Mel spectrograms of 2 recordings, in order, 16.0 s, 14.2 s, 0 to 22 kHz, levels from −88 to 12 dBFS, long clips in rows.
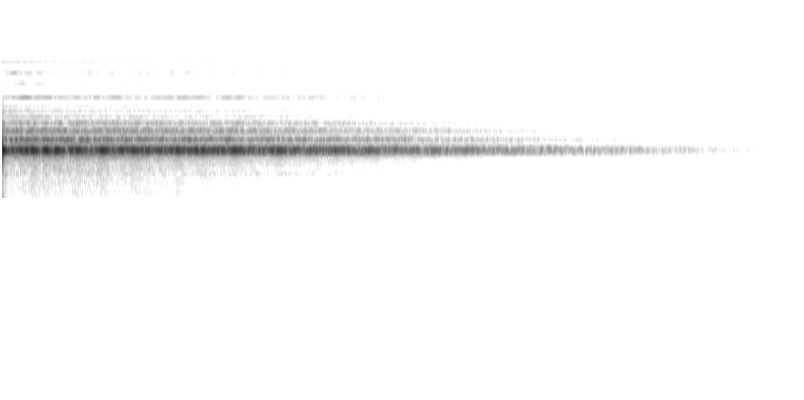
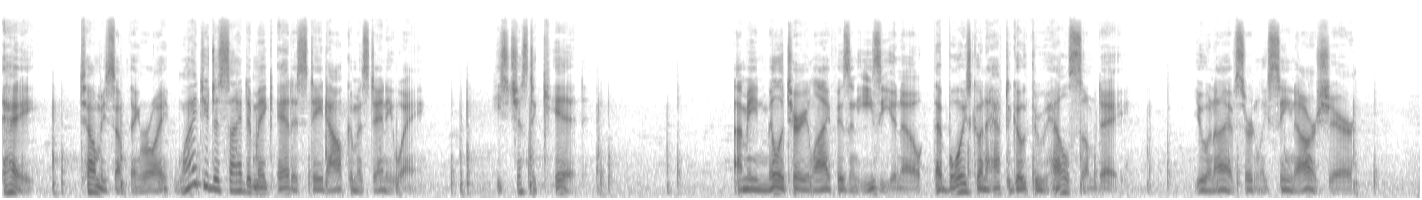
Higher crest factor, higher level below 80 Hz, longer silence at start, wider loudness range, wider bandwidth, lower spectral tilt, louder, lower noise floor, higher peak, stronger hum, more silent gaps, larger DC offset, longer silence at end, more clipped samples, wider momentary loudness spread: about the same, 26 dB vs 22 dB; second, under -90 dBFS vs -76 dBFS; about the same, 0 s vs 0 s; first, 22 LU vs 4 LU; second, 3.1 kHz vs 15.5 kHz; second, -0.5 dB/octave vs -3 dB/octave; first, -21 LUFS vs -36 LUFS; first, -86 dBFS vs -64 dBFS; first, -2 dBFS vs -16 dBFS; neither; neither; neither; first, 11.3 s vs 0 s; neither; first, 23 LU vs 16 LU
